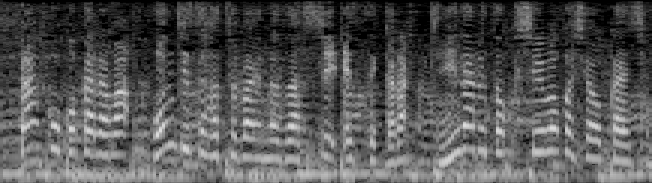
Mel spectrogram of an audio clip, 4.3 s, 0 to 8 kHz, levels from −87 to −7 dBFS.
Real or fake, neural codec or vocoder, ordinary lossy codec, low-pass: fake; codec, 16 kHz, 16 kbps, FreqCodec, larger model; none; none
